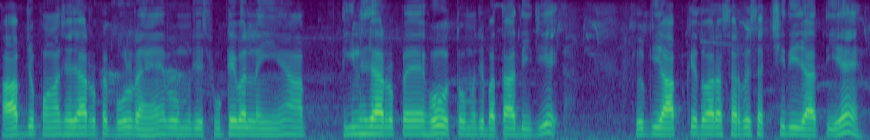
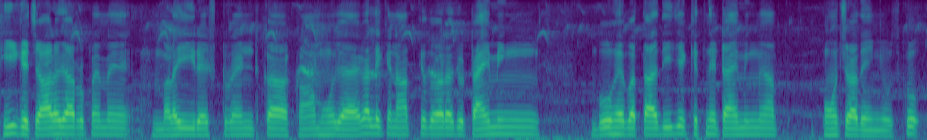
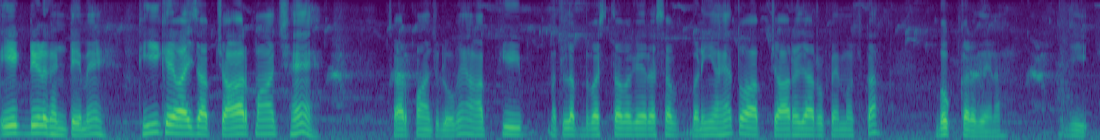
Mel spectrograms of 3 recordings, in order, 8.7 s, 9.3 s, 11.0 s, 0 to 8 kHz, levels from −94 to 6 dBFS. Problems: background sounds at intervals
